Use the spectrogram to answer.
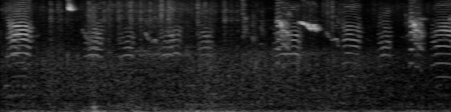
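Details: High, thin chirps and brief buzzy trills of Senegal white-eyes come in scattered bursts over a steady low rumble of background noise.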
